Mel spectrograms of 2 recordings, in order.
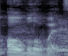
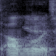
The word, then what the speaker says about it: Oblowitz: The V sounds like RF and the W sounds like RV. That there's a yeah. I'm pretty sure they are 20. So Yeah. I think that they might just pronounce it as a W.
